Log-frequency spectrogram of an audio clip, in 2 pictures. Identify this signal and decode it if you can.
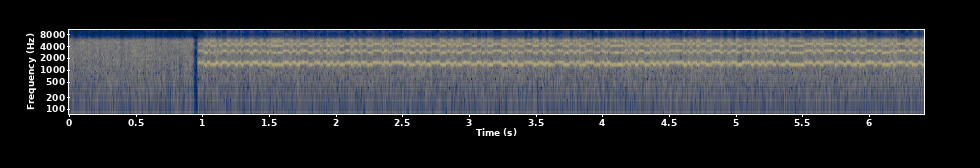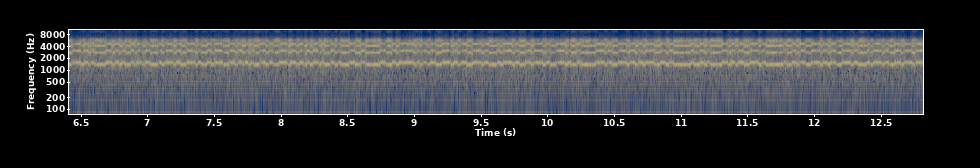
Two-tone teleprinter signal, about 170 Hz shift.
